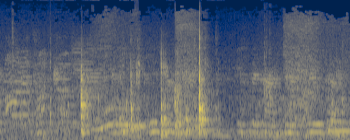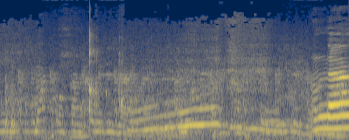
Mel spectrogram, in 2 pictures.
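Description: Toy food pieces and a toy cup being handled and set down on a tabletop, giving several sharp clicks and knocks, the loudest about two and a half seconds in, with voices in the background.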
